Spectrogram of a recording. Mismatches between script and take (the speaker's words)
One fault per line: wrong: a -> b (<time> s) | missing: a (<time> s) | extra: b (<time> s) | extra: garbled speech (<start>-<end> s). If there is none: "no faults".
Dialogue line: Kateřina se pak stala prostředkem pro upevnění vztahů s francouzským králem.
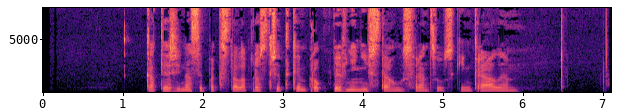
no faults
